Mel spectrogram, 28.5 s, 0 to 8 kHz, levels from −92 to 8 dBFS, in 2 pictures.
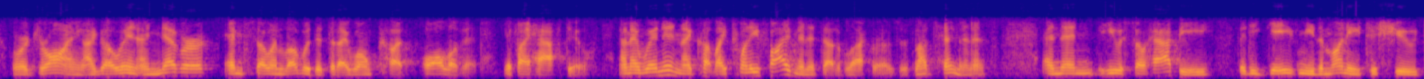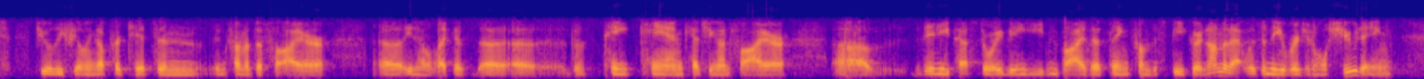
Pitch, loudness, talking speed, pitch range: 100 Hz, -19 LUFS, 210 wpm, 95-110 Hz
